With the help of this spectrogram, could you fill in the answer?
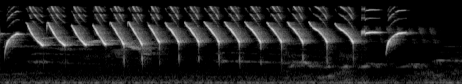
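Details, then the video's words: Canary song meant to make other canaries join in, made of a steady series of bright, quickly sweeping whistled notes repeated several times a second, ending in a short upward whistle and silence. "Pancingan Suara Burung Kenari Lagu Unik! Buat Kenari Mana Saja Pasti Ikut Bunyi"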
